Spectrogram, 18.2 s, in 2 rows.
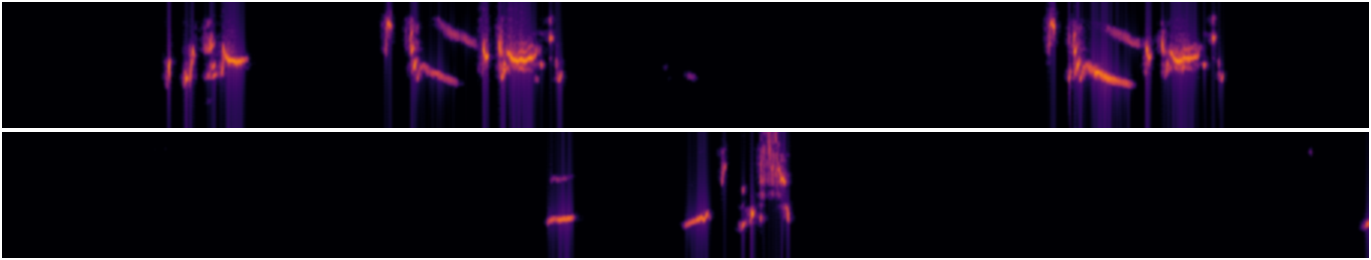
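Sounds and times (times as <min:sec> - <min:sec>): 
European goldfinch song: 0:01.1 - 0:01.7, 0:02.5 - 0:03.8, 0:07.0 - 0:08.2, 0:12.7 - 0:13.0, 0:13.6 - 0:14.4.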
